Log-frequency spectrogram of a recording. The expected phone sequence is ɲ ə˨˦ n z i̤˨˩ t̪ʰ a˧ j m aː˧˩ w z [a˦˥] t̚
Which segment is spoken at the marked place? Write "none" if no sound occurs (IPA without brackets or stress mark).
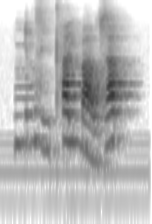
a˦˥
